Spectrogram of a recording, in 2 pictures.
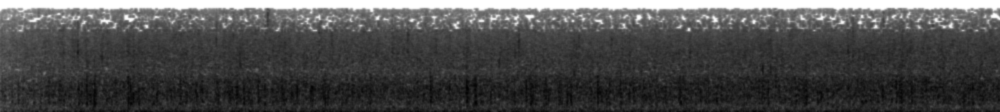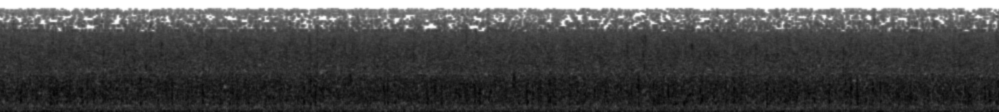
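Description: Heavy rain falling steadily and splashing onto a puddled flat surface, a dense patter that fades in over the first second or two.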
